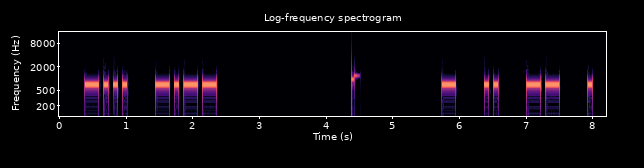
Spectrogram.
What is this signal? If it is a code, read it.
Morse code, heard as a keyed tone, about 17 wpm, spaced as for 12 wpm, 700 Hz. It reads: BY TIME
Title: 2x Character Spacing - Top 100 Words - 17wpm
